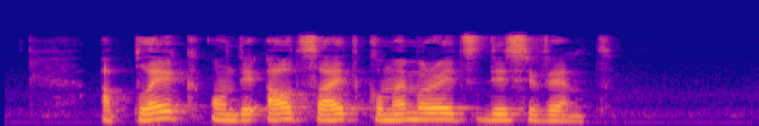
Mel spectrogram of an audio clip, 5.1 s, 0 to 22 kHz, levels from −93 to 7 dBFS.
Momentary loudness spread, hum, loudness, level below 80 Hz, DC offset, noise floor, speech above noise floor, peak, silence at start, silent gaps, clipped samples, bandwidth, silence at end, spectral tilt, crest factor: 9 LU; none; -19 LUFS; -60 dBFS; under 0.1%; -66 dBFS; 48 dB; -2 dBFS; 0.7 s; none; under 0.1%; 8.2 kHz; 1.15 s; -5 dB/octave; 18 dB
